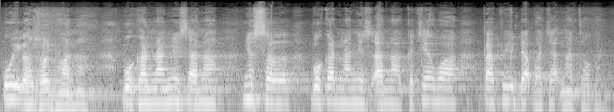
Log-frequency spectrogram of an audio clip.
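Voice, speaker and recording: A man in his sixties with a Palembang Malay accent, preaching an emotional sermon that swings from low talk to high cries. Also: moderate pace, a little mellow, a little hiss or hum. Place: large prayer hall at a religious gathering. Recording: echoey hall with long reverb.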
